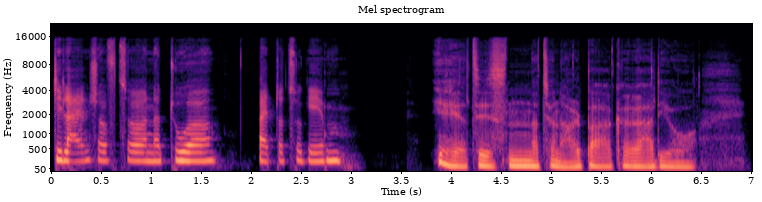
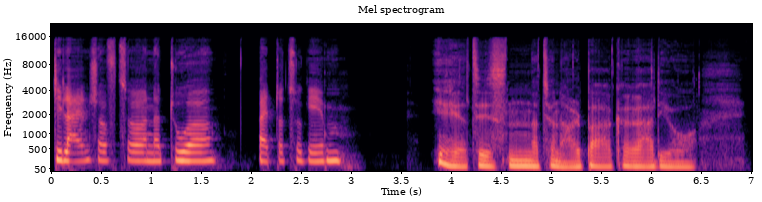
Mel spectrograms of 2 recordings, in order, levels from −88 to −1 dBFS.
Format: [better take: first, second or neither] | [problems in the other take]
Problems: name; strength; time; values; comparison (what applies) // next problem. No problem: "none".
neither | none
